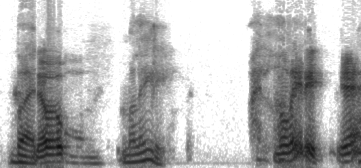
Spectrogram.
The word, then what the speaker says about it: Melady: your last name because i keep wanting to say melody and that's not how you say it get out of town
